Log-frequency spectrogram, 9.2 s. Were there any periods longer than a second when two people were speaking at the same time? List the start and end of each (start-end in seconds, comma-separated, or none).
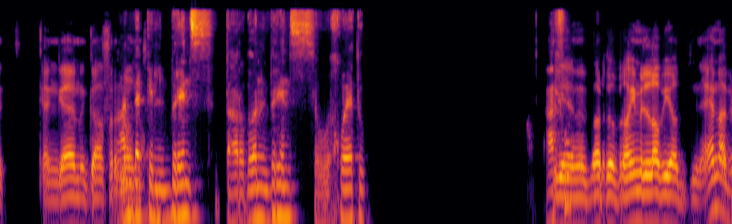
none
